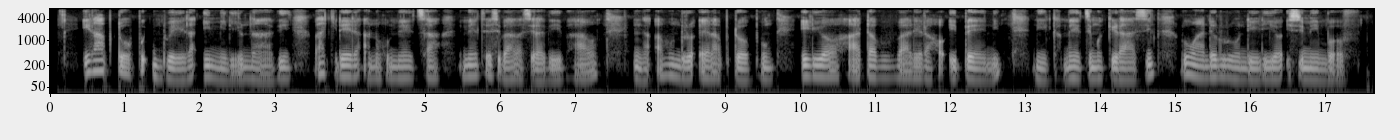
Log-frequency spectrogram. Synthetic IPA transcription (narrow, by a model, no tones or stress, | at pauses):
ilapu̥to̞̰puindwe̞laimilḭjṵna̰βiβacile̞leʔanoxume̞t͡saime̞t͡se̞siβaβa̰silaβiβawo̰ŋɡaaβuːndulo̞ʔela̰pu̥to̞puilijo̞xa̰taβuβa̰lelaxo̞̰ʔipe̞ninikame̞t͡simukilasiluwaːndeluluːndiːlijo̞ʔisimiːmbo̞̰fu̥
